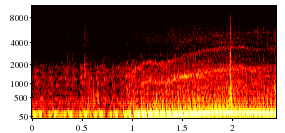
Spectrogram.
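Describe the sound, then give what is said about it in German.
A car driving off: the engine starts as a low, uneven rumble, then swells into a louder, steady drone whose pitch climbs gently as the vehicle pulls away. “Er setzt sich ins Auto. Sie fahren.”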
